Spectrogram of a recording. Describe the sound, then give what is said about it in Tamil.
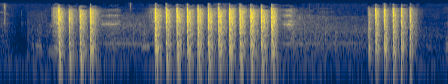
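Three bursts of rapid automatic gunfire, a short volley, a longer sustained string of sharp cracks, then another short volley, loud with no talking, during fighting in the city of Kunduz, Afghanistan, as Afghan forces try to retake it from the Taliban. “அங்கு தொடர்ந்தும் துப்பாக்கி மற்றும் வெடிகுண்டு சத்தங்களை கேட்கக்கூடியதாக இருப்பதாக தகவல்கள் தெரிவிக்கின்றன.”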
